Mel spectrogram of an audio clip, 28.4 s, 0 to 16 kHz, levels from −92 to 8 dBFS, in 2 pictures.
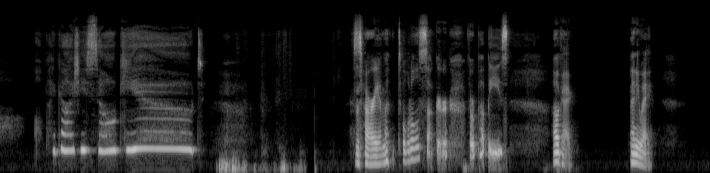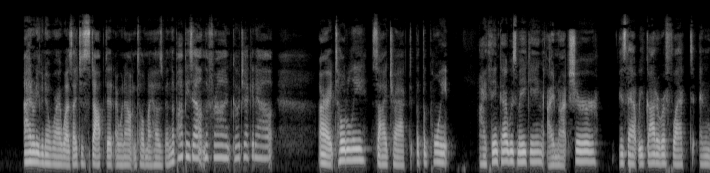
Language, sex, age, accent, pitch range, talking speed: English, female, 30-49, American, 140-210 Hz, 135 wpm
